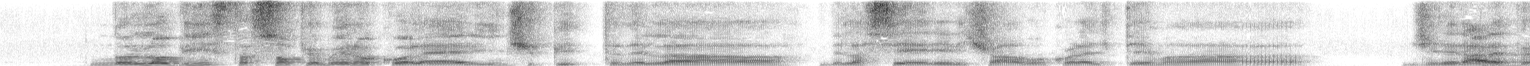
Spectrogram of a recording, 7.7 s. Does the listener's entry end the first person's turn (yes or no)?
no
